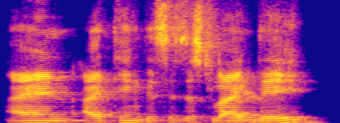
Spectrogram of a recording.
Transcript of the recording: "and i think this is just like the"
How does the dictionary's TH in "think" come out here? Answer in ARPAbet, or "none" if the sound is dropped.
T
